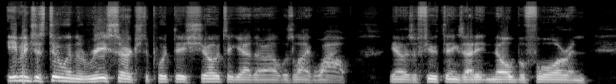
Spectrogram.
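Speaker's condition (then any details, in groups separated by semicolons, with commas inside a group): No condition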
